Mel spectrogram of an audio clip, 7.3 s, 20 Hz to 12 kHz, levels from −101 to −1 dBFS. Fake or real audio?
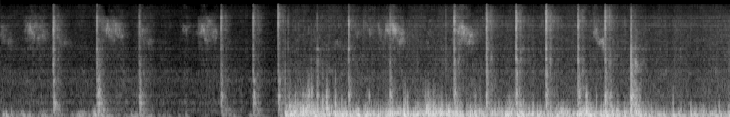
fake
